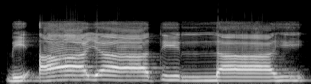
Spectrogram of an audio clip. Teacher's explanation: حمزہ کے اوپر کھڑا زبر ہے، ایک الف کی مقدار لمبا کریں گے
